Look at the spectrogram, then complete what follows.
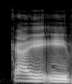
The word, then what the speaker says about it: Kaiia Eve: it hey hey hey K Eve how you doing Fab how are you doing great I said your name right right you said it right this is the first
